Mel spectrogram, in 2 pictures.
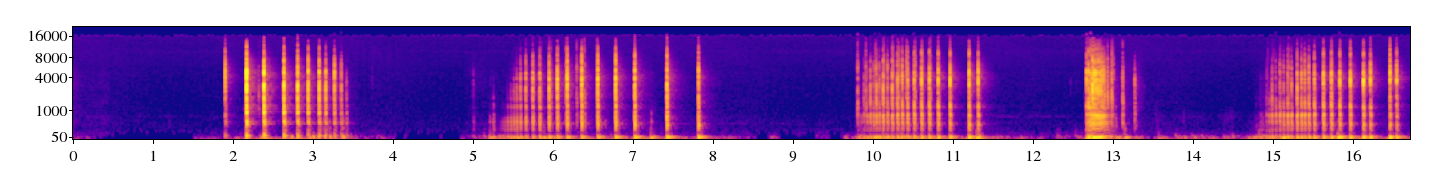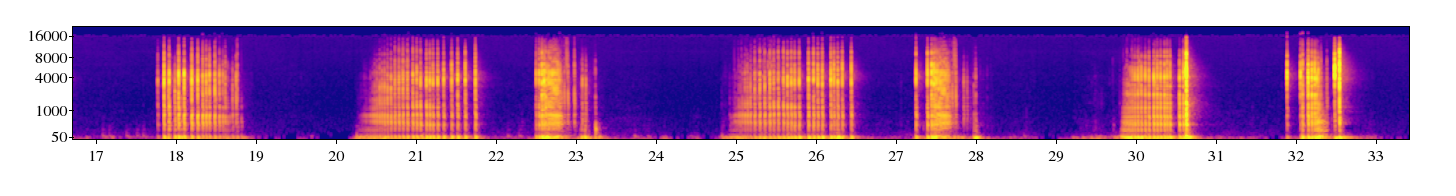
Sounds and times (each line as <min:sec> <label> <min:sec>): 0:12.7 Plastic Creak 0:13.2
0:22.5 Plastic Creak 0:23.2
0:27.3 Plastic Creak 0:28.0
0:29.8 Plastic Creak 0:30.8
0:32.0 Plastic Creak 0:32.6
